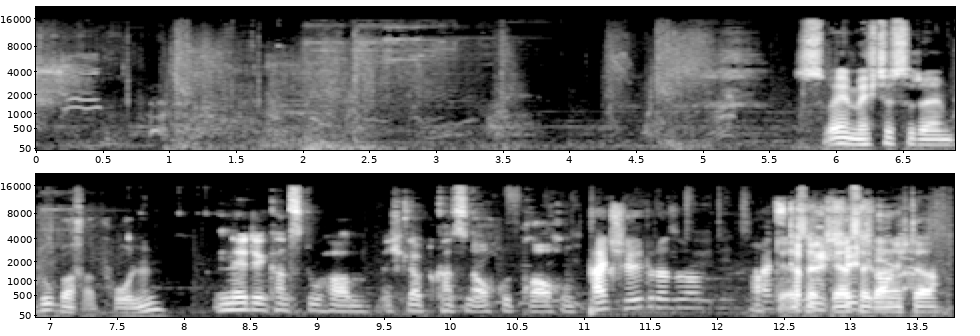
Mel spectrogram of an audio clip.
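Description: Game creatures clash with sharp hits and magic bursts.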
